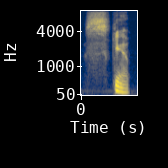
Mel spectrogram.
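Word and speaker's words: SCIM: within certain AD tools called skim skim is spelled SC cim and it's a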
